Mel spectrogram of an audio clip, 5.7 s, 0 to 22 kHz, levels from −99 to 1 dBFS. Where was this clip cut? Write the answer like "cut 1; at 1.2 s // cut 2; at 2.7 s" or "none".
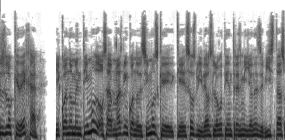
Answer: none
